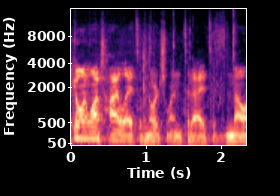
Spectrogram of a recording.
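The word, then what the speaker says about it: Nordsjælland: I have to like go and watch highlights of Norchland today to know how to say their name. Norchland. It's like Norch. Yeah.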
